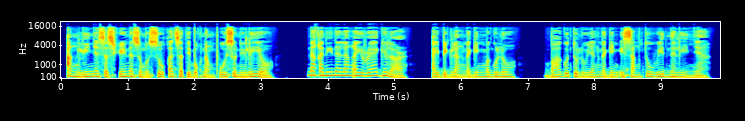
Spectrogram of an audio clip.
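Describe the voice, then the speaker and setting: A woman's voice: low voice, normal speed, a little mellow, dry recording, studio quality. A woman with a Filipino accent reading a dramatic scripted story as its narrator.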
